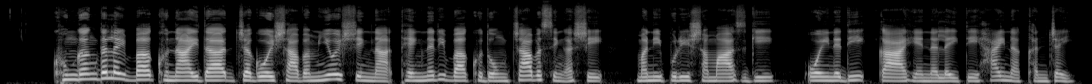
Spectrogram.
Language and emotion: Manipuri, neutral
